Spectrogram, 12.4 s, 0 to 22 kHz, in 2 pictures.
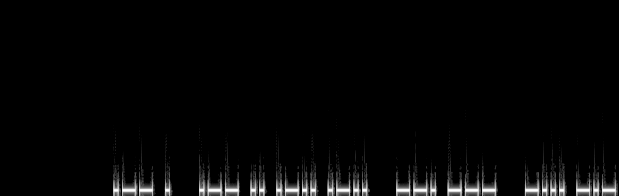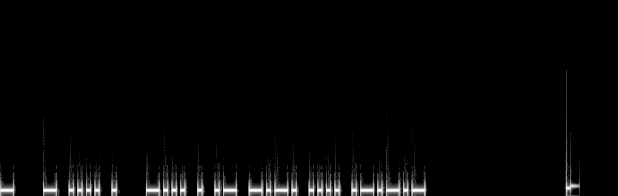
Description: Morse code, heard as a keyed tone, about 28 wpm, 700 Hz. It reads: WE WILL GO BY THE BEACH.
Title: Sentences from Top 1500 Words 28wpm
